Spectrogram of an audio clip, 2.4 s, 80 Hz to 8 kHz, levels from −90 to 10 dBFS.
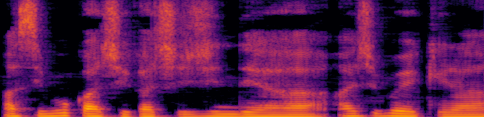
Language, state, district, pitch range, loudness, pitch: Idu Mishmi, Arunachal Pradesh, Lower Dibang Valley, 145-170 Hz, -19 LUFS, 155 Hz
